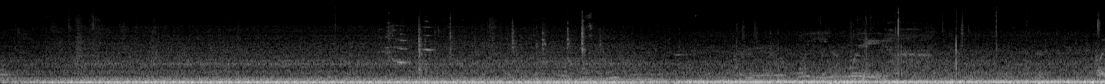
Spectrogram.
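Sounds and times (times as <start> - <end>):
passenger train hum and rumble: 0.0 - 11.0.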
